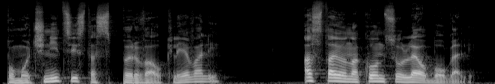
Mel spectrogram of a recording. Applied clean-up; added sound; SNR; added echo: none; none; none; none.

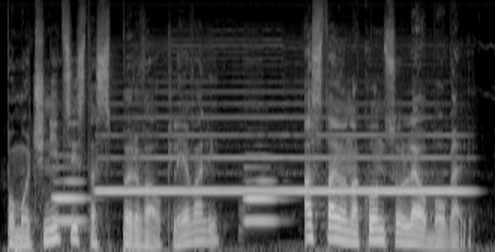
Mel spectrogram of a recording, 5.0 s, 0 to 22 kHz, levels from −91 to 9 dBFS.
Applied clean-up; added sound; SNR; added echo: none; Wind instrument, woodwind instrument + Wind instrument, woodwind instrument; 1 dB; none.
